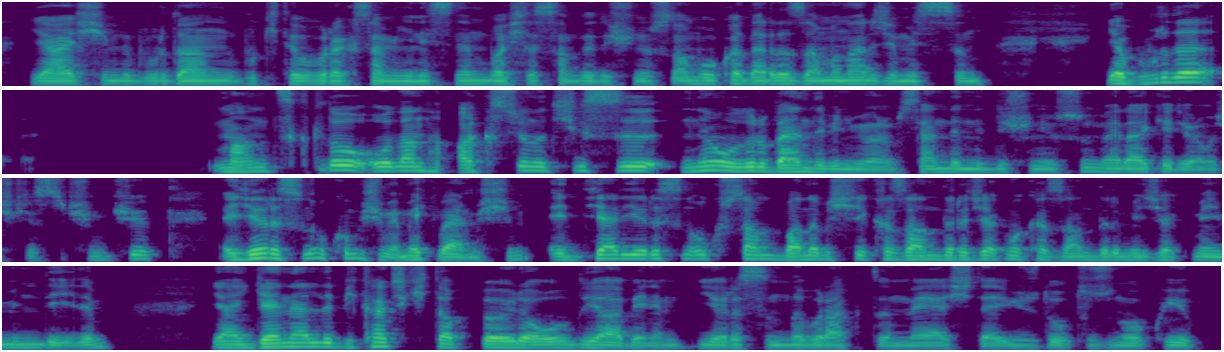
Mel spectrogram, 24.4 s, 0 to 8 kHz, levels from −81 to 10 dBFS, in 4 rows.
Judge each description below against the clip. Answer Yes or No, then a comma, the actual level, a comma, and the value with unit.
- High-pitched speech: No, low, 105 Hz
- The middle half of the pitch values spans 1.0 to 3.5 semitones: No, average, 4.2 semitones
